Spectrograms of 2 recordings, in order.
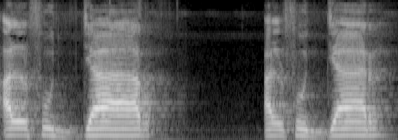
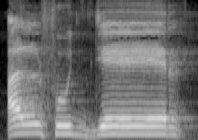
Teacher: Kemudian al-imalah al-kubra condong ke kasrah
